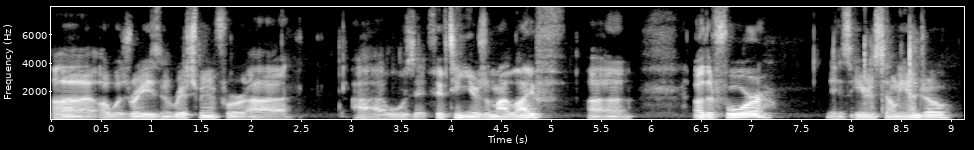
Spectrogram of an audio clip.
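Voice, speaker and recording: A nineteen-year-old man from California talks through a casual podcast chat with a bright, forceful tone. He stays laid-back and slangy and rambles through fillers and restarts. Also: lowish voice, steady tone, measured pace. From California, USA. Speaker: podcast co-host.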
